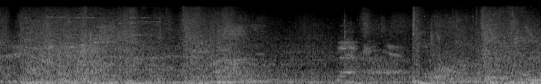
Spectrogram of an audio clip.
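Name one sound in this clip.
Spell blasts and weapon hits crackle in a fast video game battle.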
